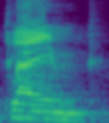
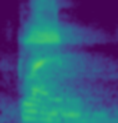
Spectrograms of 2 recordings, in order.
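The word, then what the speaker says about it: climb: যেমন ধরো আমরা এটিকে অনেকে বলি ক্লাইম্ব, then that's wrong pronunciation, এটা হবে ক্লাইম্ব, এখানে বিটা সাইলেন্ট থাকবে।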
